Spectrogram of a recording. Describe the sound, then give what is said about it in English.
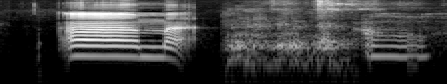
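A dog, Lincoln, lets out a playful growl, fairly loud: a long whiny grumble, a rougher breathy stretch, then a shorter grumble at the end. “That was a playful growl for those of you just hearing it.”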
